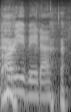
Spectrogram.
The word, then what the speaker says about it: Ayurveda: So it's called Ayurveda.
